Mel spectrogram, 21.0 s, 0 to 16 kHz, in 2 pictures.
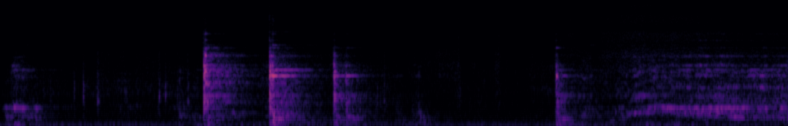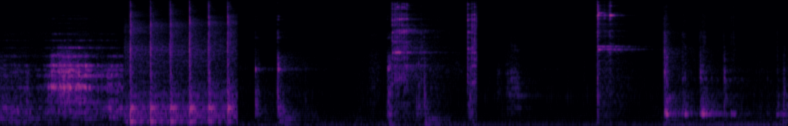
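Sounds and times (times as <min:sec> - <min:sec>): sharp metallic clanks: 0:12.2 - 0:13.7.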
